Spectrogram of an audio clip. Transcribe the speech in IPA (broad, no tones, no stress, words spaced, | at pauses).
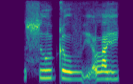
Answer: suʈo vḭlˠi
